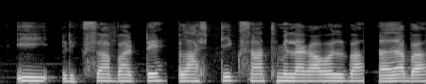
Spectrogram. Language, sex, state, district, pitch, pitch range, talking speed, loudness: Bhojpuri, male, Bihar, Saran, 160 Hz, 155-165 Hz, 125 wpm, -16 LUFS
